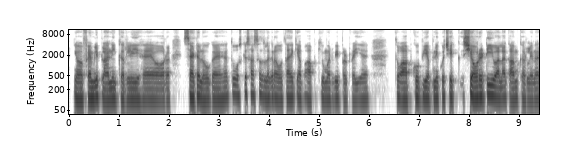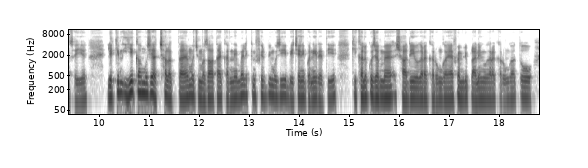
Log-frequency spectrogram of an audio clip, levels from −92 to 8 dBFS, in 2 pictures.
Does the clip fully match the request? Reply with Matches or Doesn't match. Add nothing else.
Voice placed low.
Matches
